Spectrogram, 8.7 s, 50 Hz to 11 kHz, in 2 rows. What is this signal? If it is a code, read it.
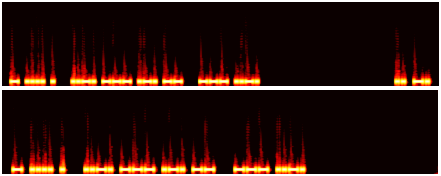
Morse code, heard as a keyed tone, about 49 wpm, 700 Hz. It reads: THE FORM OF IN THE FORM OF
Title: Speed-Racing - Sets of 4 Words 40wpm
